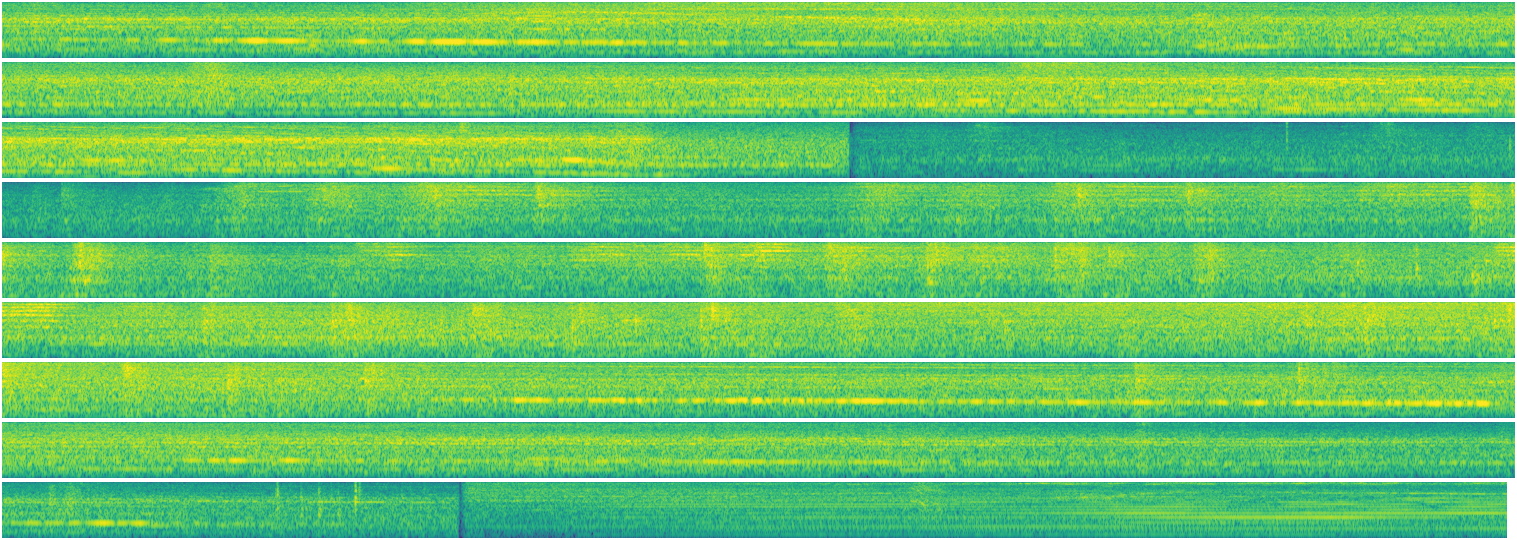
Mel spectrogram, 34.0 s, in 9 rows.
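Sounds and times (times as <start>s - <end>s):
train wheels clacking over rail joints: 13.5s - 21.1s.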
